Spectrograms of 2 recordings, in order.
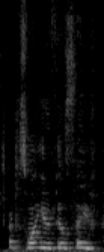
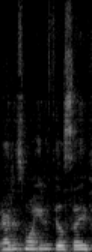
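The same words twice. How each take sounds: First: Sweet placating. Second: Gentle placating. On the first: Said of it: "I was just kinda like". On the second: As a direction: soothe her mom gently. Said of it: "I was like". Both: Retold or imitated.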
